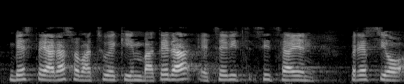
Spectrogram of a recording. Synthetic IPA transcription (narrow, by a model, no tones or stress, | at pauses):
be̞st̪e̞aɾaso̞βat͡sue̞kimbat̪e̞ɾae̞t͡seβit͡ssit͡saem | pɾe̞sio̞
